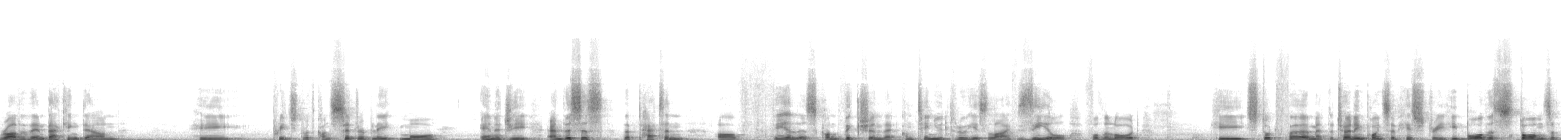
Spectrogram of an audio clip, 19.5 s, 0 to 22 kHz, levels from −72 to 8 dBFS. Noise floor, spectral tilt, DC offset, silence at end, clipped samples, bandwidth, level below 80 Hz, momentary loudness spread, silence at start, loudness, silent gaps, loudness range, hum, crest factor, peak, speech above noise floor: -47 dBFS; -5.5 dB/octave; under 0.1%; 0 s; under 0.1%; 15 kHz; -62 dBFS; 11 LU; 0 s; -23 LUFS; none; 5 LU; none; 22 dB; -2 dBFS; 25 dB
